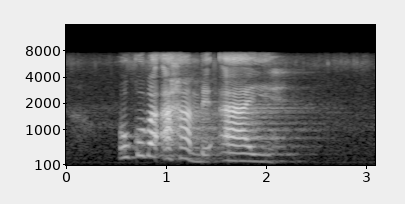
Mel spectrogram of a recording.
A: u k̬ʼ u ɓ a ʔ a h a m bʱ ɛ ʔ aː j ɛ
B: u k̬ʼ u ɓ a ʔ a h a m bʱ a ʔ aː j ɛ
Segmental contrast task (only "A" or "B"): A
